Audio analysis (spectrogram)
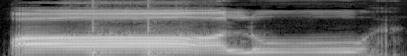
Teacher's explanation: Mad tabi'i panjangnya 2 harokat atau kira-kira 2 ketukan. Qalu, lu dibaca panjang.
